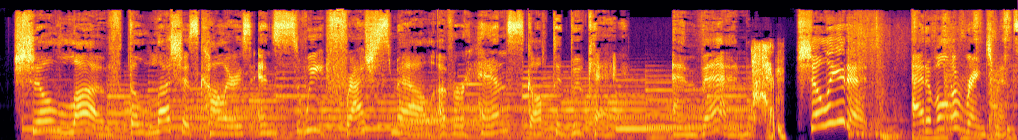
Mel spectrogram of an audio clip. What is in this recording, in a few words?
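female English Canada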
